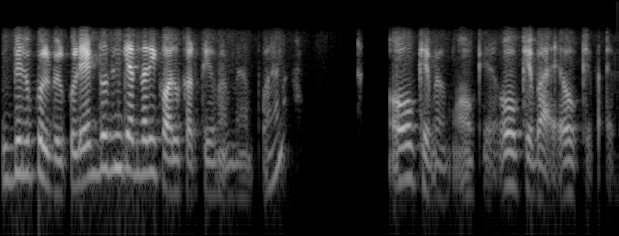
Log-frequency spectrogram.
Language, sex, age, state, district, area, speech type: Hindi, female, 45-60, Madhya Pradesh, Ujjain, urban, conversation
